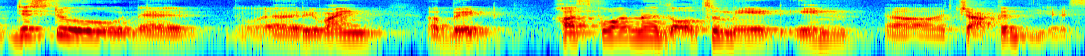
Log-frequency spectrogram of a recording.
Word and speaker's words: Husqvarna: Okay, pronounce the name. Husqvarna?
